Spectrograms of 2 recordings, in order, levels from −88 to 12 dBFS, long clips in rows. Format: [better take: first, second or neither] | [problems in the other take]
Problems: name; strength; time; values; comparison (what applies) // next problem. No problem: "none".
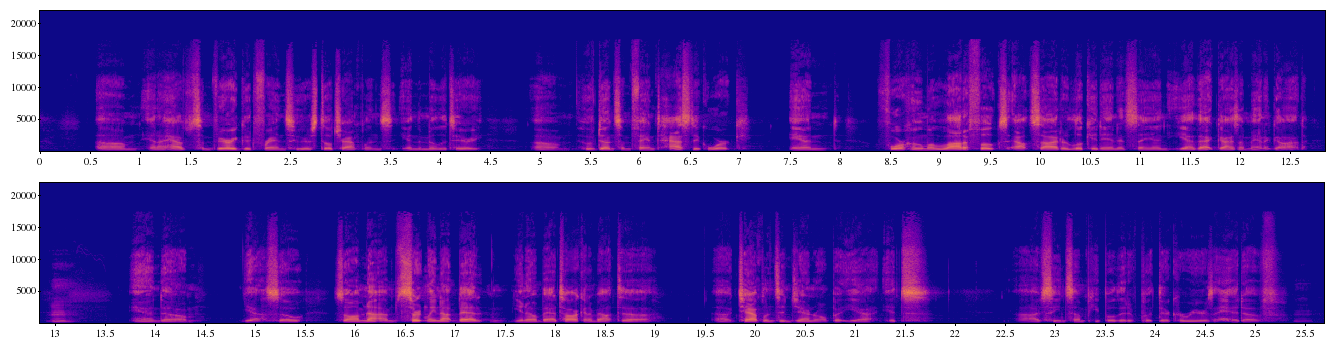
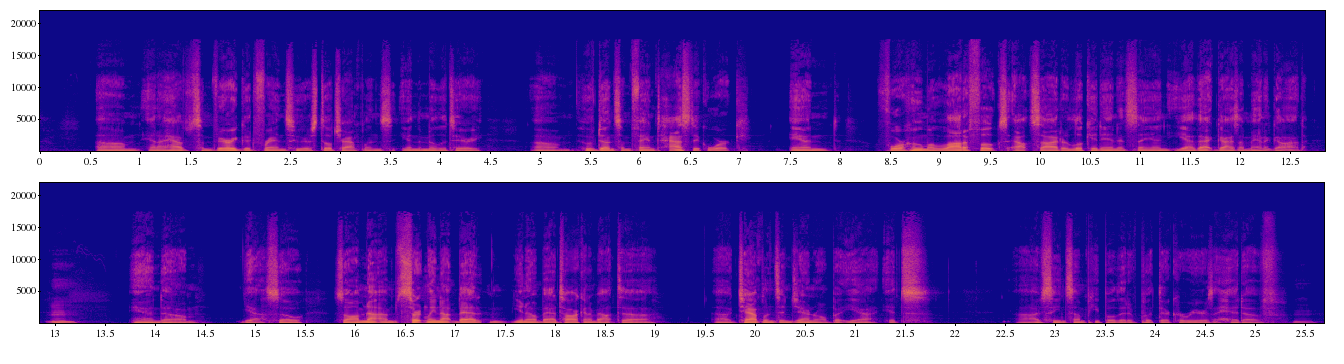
second | thin; very; fading below 350 Hz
